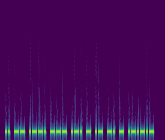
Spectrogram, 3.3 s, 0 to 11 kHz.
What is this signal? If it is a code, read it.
Morse code, heard as a keyed tone, about 37 wpm, 700 Hz. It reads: IMPORTANT.
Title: Sentences from Top 1000 Words - Review Part 6 - 40wpm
